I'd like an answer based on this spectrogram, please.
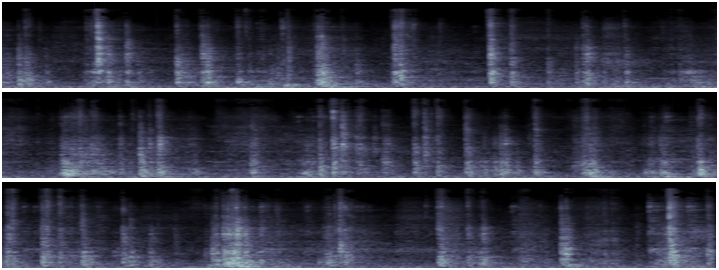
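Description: Metal fittings and hand tools clicking and knocking irregularly as the hot water supply connector is threaded and tightened onto a water heater. The loudest knocks come about six seconds in and again near the two-thirds mark.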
